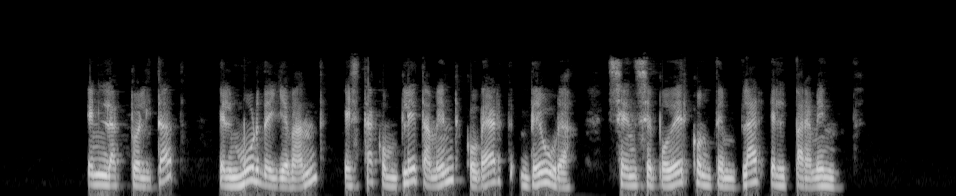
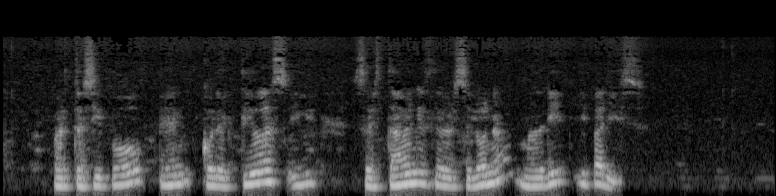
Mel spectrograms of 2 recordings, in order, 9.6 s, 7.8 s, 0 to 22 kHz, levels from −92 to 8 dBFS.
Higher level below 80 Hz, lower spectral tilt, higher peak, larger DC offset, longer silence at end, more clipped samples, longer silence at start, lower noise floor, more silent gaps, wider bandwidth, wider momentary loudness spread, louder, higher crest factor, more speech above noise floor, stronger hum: first, -54 dBFS vs -64 dBFS; second, -5.5 dB/octave vs -7.5 dB/octave; first, -2 dBFS vs -10 dBFS; neither; second, 1.2 s vs 1.4 s; neither; first, 0.9 s vs 0.35 s; first, -87 dBFS vs -64 dBFS; neither; second, 7.4 kHz vs 11.5 kHz; about the same, 7 LU vs 9 LU; first, -16 LUFS vs -25 LUFS; about the same, 16 dB vs 16 dB; first, 72 dB vs 40 dB; neither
